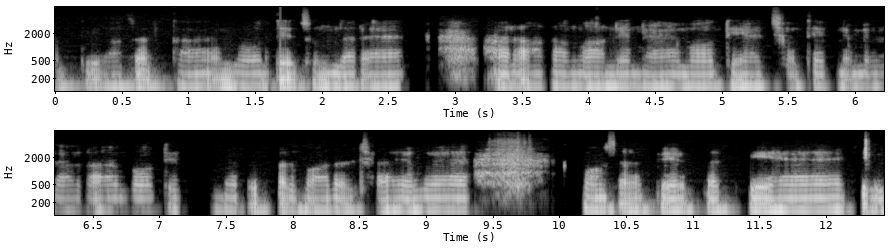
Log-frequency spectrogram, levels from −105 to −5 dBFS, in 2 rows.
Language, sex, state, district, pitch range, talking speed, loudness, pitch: Hindi, male, Bihar, Gaya, 120-125 Hz, 115 wpm, -29 LUFS, 125 Hz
